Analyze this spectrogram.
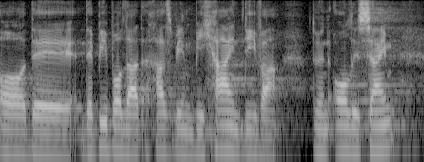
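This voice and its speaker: In a Spanish accent, a man speaks at medium pitch and a moderate pace with monotone, flat intonation. Audible room echo surrounds his voice. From Spain. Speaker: attorney, conference speaker. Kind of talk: conference talk. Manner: halting, many fillers.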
